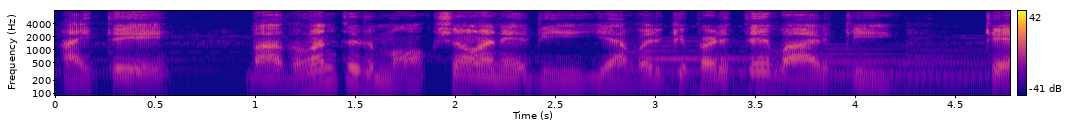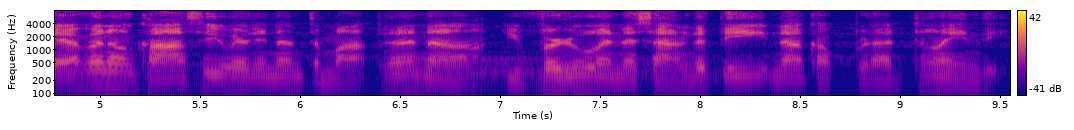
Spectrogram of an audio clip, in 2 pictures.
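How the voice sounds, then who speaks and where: A man's voice: lowish voice, unhurried, natural voice. A man playing a repentant, once-greedy village moneylender, explaining himself earnestly and reflectively in a moral story. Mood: humbled. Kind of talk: dramatized moral story dialogue. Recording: dull lo-fi audio under plucked-string music.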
